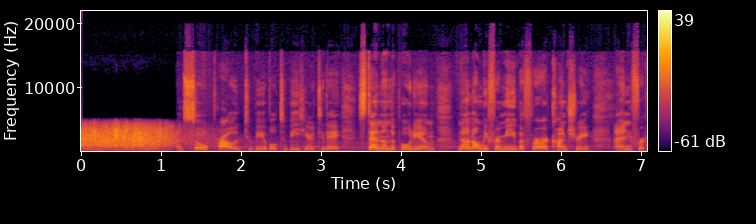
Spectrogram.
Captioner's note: cheers and Applause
